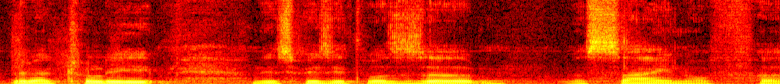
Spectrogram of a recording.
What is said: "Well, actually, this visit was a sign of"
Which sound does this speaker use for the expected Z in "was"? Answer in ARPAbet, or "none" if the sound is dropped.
Z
